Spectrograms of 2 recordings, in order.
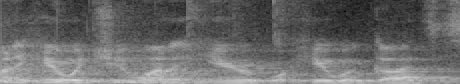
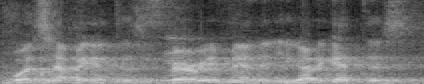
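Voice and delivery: usual speaking voice

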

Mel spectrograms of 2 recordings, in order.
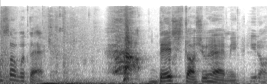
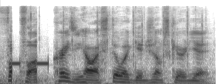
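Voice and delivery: ordinary delivery

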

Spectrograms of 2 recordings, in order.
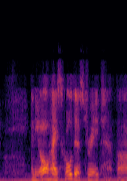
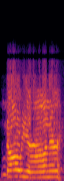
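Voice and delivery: higher, louder, slow drawn-out answer; mock reply; 12 semitones higher, 10 dB louder, slower than usual. The Bard mimicking the attorneys to the judge, loud and slow. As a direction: throw their own words back at them.

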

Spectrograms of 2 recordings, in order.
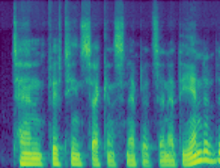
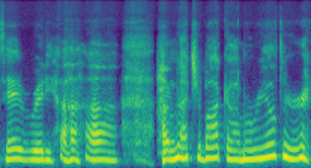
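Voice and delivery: mock high gushing realtor; 10 semitones higher than usual. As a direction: gush like a bubbly realtor on TV. Mock realtor on Ellen show.

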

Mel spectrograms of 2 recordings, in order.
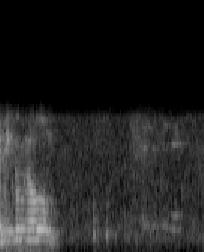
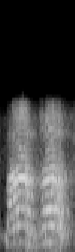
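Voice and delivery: loud call across the house, higher; shouting; 9 semitones higher, 13 dB louder than usual. Real, not acted. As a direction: yell for mom. Calling out to mom.

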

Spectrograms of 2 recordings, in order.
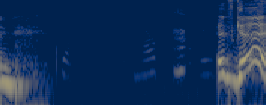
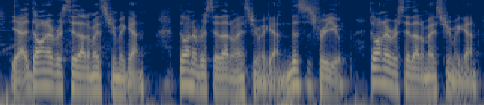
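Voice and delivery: lower, fast mock-threatening scold; mock stern warning; 10 semitones lower, much faster than usual. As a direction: lay down the law to chat, half joking. Scolding chat, repeated.

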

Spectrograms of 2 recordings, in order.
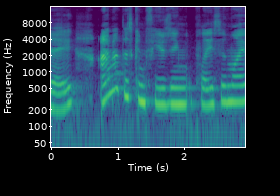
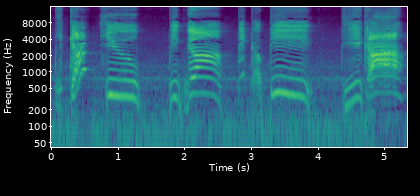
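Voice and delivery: high, loud squeaky cartoon cry; Pikachu voice; 6 semitones higher, 7 dB louder, much slower than usual. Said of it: "with a cartoon impression".

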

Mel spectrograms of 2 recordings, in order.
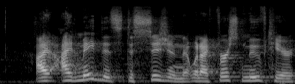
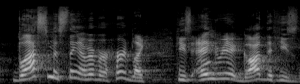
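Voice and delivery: ordinary delivery

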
